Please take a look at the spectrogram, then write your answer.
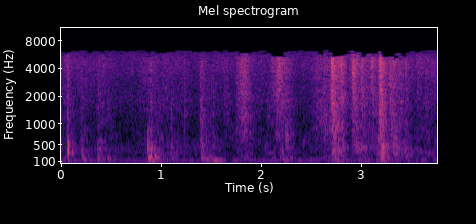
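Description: A door being opened: a string of short clunks and scraping rattles spread over a few seconds, moderately quiet, with no voices.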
